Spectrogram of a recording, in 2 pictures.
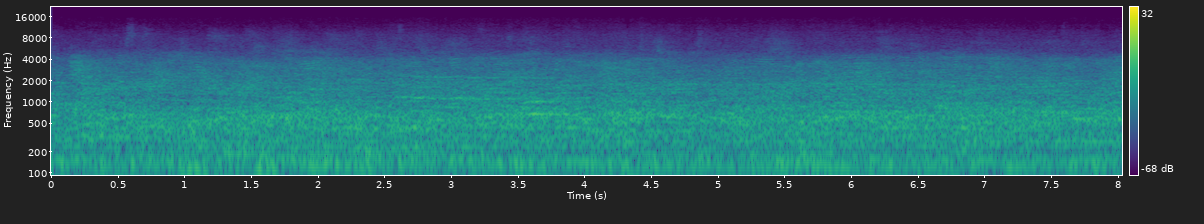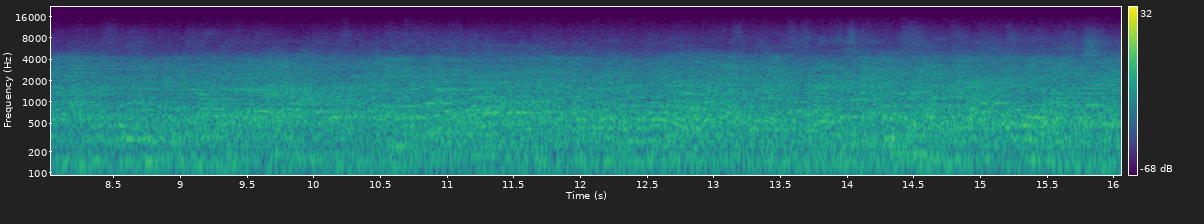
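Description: Several men talk calmly in a large echoing hall.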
